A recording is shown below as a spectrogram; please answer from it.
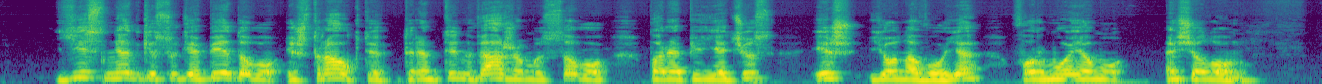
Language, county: Lithuanian, Marijampolė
